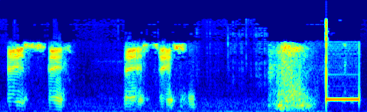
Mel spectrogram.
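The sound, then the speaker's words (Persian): Garbled, breaking-up phone speech and a crackly burst give way to a short, steady electronic busy tone on a telephone line as the call drops, loud and clear right at the end. “آن قطع شد.”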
